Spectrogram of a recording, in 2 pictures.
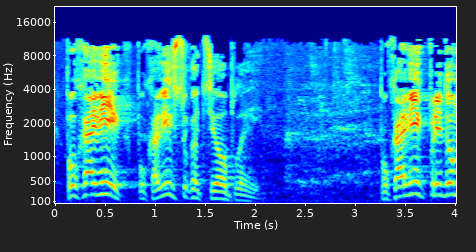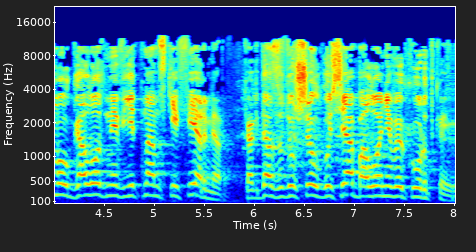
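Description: This man talks at a moderate pace. His voice is high-pitched with ordinary variation. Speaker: stand-up comedian. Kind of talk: stand-up comedy monologue. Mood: deadpan, mock-serious. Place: stage. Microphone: handheld.

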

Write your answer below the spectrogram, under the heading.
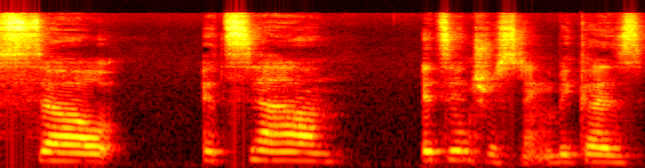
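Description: A woman's voice at medium pitch, with ordinary pitch variation and a quiet background. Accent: non-native. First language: not English. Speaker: astrology reader. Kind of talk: astrology reading. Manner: halting, with frequent fillers. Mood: warm, upbeat. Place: home room. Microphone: phone near.

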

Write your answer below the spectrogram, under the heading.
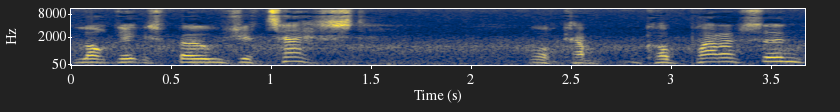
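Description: Amid light background noise, a man with a high voice speaks with fairly even intonation in a dry sound with no echo. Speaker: tech vlogger. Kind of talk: casual vlog chat. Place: street. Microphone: phone near.

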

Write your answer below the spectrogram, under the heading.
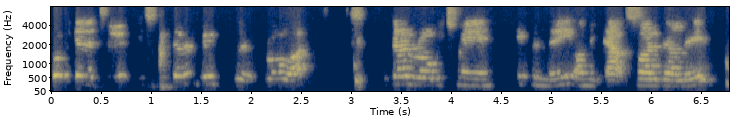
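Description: At a moderate pace, a woman speaks with long, frequent pauses and big swings in loudness. The background stays quiet. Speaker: fitness instructor. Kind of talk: exercise class instruction. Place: garden. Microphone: camera far.

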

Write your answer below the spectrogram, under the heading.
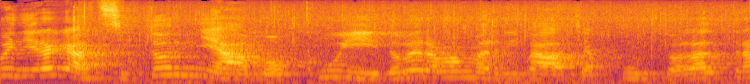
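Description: A woman's voice with ordinary pitch variation, audible room echo and light background noise. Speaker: gaming youtuber. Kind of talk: let's play commentary. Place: home room.

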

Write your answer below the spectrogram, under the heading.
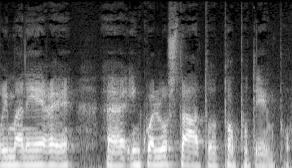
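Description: Somewhat breathy speech at a moderate pace. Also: man. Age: 40s. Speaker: agile coach. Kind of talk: conference talk. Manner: hesitant, many fillers.

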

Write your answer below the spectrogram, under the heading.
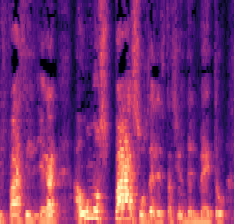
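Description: Amid audible room echo, a man with a high pitch and an animated tone speaks at a moderate pace with ordinary pitch variation. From northern Mexico, Ciudad Cuauhtémoc, Chihuahua; Chihuahua. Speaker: educator and live show host; educator, live show host. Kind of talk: live educational talk show. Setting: live online broadcast on camera. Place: home room.

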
